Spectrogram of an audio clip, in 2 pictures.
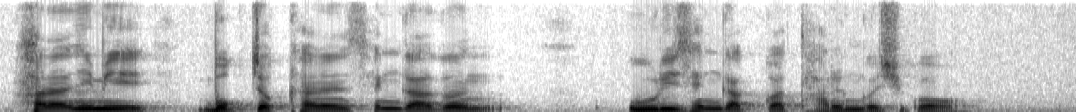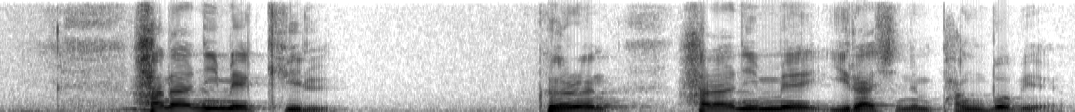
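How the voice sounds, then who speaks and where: A male pastor delivers a sermon in a church, driving each point home with emphatic repetition. His voice sits at an ordinary middle pitch for a man. He keeps turning to the congregation to press his message. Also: measured pace, a little mellow. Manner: emphatic, repeats key phrases, often addresses the congregation. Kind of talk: weekday sermon.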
